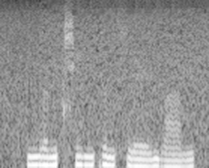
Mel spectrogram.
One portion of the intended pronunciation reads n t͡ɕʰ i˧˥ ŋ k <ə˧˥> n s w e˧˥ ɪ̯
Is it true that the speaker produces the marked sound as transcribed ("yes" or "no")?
yes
